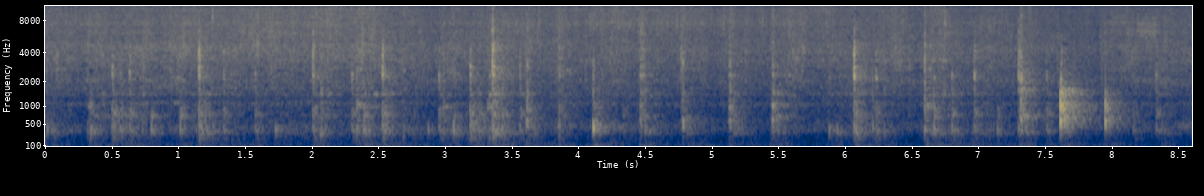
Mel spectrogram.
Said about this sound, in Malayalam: ഇതിന് നന്നായിട്ടൊന്ന് ഇളക്കുക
